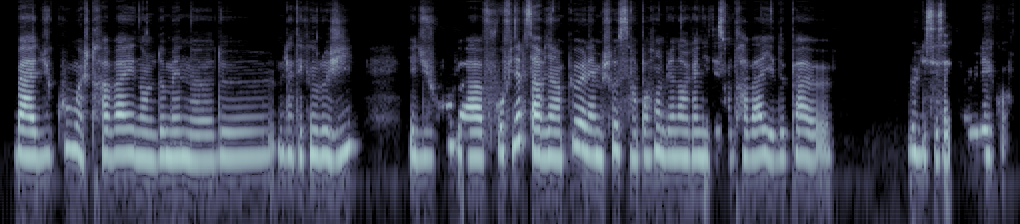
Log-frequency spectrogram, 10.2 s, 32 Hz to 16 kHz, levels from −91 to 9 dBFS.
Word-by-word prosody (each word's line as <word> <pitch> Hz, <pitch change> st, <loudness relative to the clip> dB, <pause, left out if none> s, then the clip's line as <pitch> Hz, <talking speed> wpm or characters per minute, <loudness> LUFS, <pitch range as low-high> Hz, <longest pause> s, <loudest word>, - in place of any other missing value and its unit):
Bah, 210 Hz, -2 st, +7 dB
du 210 Hz, +1 st, -4 dB
coup, 265 Hz, -, -4 dB
moi, 245 Hz, -3 st, +2 dB
je 205 Hz, -, -3 dB
travaille 220 Hz, 0 st, +2 dB
dans 205 Hz, -1 st, +1 dB
le 195 Hz, -, -1 dB
domaine, 205 Hz, 0 st, +2 dB
heu, 190 Hz, 0 st, -3 dB
de 210 Hz, +2 st, -4 dB
la 220 Hz, -1 st, -3 dB
technologie, 215 Hz, +5 st, 0 dB, 0.5 s
et 215 Hz, -, 0 dB
du 205 Hz, +1 st, -4 dB
coup, 285 Hz, +6 st, -7 dB
bah, 205 Hz, 0 st, +6 dB
f -, -, -12 dB
au -, -, +3 dB
final, 295 Hz, +8 st, +2 dB
ça 225 Hz, -8 st, +6 dB
revient 210 Hz, 0 st, +3 dB
un 205 Hz, -1 st, +3 dB
peu 275 Hz, +8 st, -4 dB
à 260 Hz, -, +6 dB
la 220 Hz, -, +2 dB
même 210 Hz, -1 st, +2 dB
chose. 250 Hz, +3 st, -1 dB
C'est 215 Hz, -, -3 dB
important 210 Hz, +4 st, -1 dB
de -, -, +1 dB
bien 210 Hz, 0 st, -1 dB
organiser 205 Hz, -1 st, -1 dB
son 200 Hz, -, -6 dB
travail 205 Hz, +1 st, 0 dB
et -, -, -2 dB
de 200 Hz, +1 st, -5 dB
pas, 210 Hz, -1 st, 0 dB
heu, 220 Hz, -, -6 dB, 0.8 s
le 235 Hz, -, -1 dB
laisser 205 Hz, -2 st, -1 dB
s'accumuler, 200 Hz, +2 st, -3 dB
quoi. -, -, -13 dB
210 Hz, 255 wpm, -23 LUFS, 205-220 Hz, 0.8 s, Bah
